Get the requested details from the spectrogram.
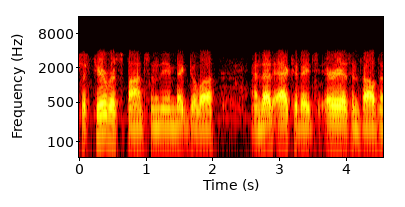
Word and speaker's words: amygdala: It comes from the part of the brain called the, I'm going to spell it, amygdala.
